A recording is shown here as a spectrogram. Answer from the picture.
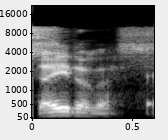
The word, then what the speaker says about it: Daedalus: And now we have Project Daedalus. – Daedalus.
